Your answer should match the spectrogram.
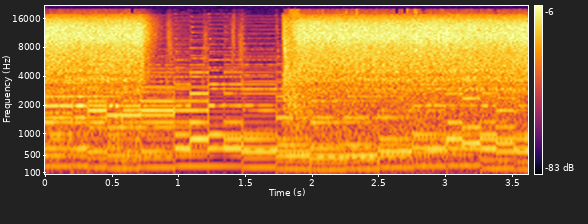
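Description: A pressure washer sprays continuously in the PowerWash Simulator video game, a steady hiss under layered game music tones, briefly swelling to a broad rushing burst midway before settling back.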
